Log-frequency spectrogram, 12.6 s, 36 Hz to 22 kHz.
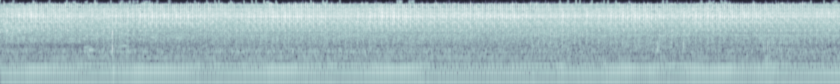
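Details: BMW 335i N54 engine at idle: loud steady idle with fast, fairly regular light ticking about three per second; owner unsure if valve tapping, rod bearing or injectors; top-end tick of unknown origin.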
